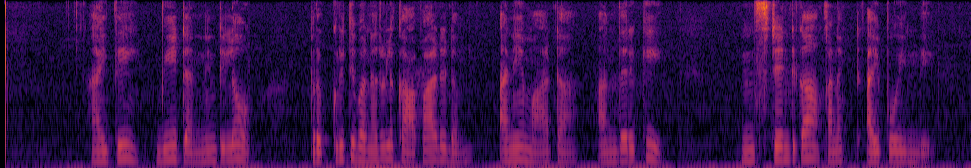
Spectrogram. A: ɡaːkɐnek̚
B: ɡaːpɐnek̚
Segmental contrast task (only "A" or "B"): A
